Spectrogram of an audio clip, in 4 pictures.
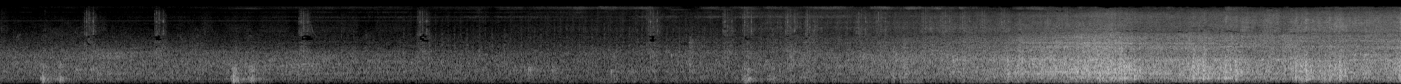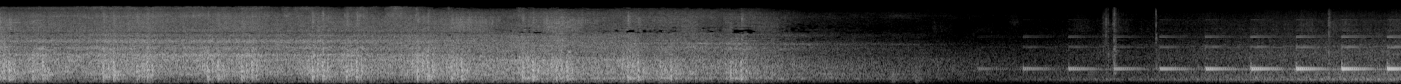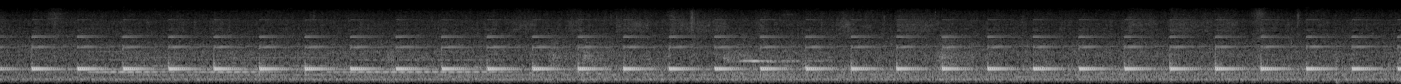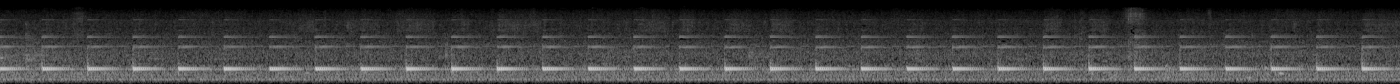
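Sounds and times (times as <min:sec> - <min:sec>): level crossing alarm ringing: 0:23.8 - 0:56.0.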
